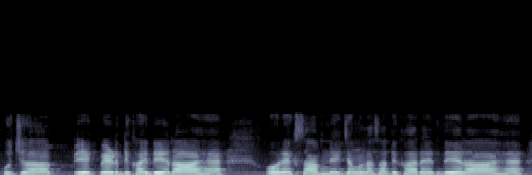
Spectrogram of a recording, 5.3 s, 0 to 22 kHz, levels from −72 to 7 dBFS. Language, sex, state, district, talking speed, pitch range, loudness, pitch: Hindi, female, Uttar Pradesh, Shamli, 190 wpm, 235-250 Hz, -15 LUFS, 245 Hz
